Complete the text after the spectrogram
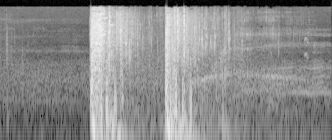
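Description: A gun fires loud shots close by, with a short ringing echo.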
